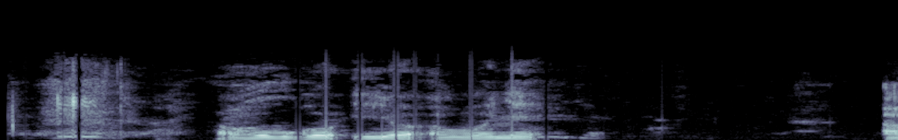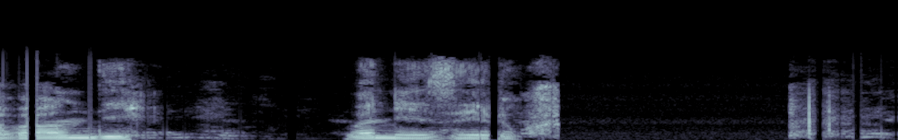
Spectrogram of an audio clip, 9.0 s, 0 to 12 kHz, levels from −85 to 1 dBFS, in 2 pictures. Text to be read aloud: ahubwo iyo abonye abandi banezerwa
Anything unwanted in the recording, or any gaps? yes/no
no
